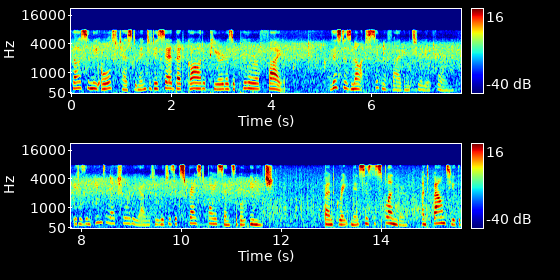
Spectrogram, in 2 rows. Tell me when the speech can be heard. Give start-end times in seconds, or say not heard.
0.0-11.9, 12.8-15.5.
